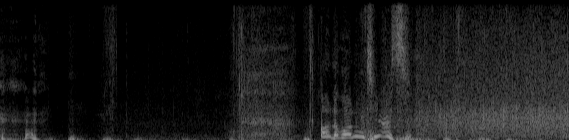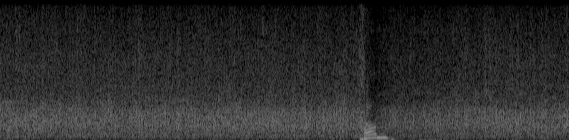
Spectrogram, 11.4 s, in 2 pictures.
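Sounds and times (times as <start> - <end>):
speech: 3.2 - 4.6, 9.4 - 9.8
crowd clapping: 3.6 - 11.3.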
